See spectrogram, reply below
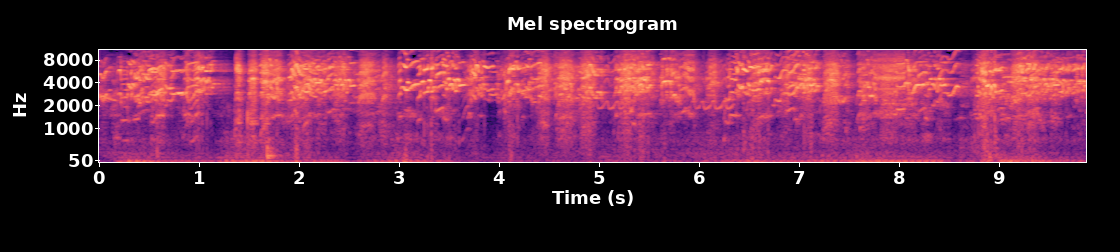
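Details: Feeding rainbow lorikeets fill the air with overlapping piercing screeches and rapid chatter, a steady high flock din broken by a few short pauses.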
